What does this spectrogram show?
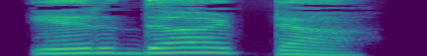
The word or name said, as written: ಎರ್ದಾಟ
